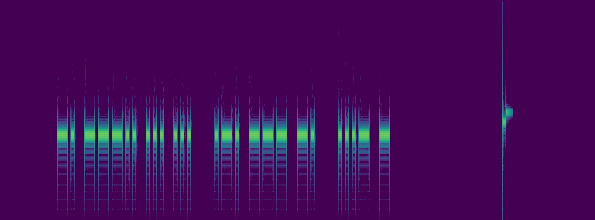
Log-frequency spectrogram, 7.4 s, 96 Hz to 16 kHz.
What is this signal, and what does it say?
Morse code, heard as a keyed tone, about 28 wpm, 700 Hz. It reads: N8SS RON VT
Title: K1USN SST QSO Practice - 28wpm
